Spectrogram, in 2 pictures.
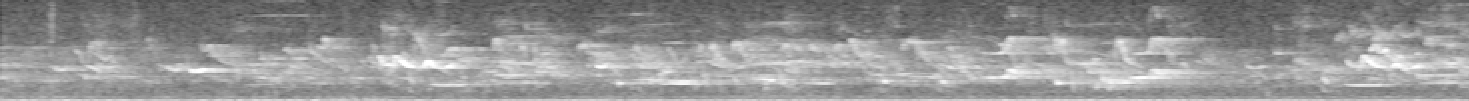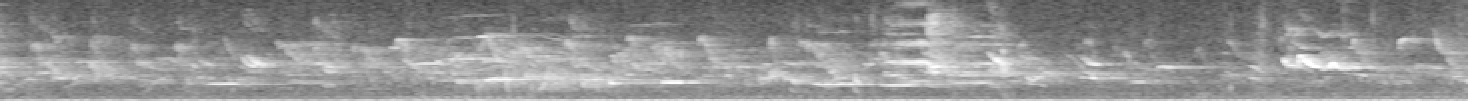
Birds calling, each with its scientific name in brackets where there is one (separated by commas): Omao (Myadestes obscurus), Iiwi (Drepanis coccinea), Apapane (Himatione sanguinea), Hawaii Akepa (Loxops coccineus)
